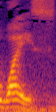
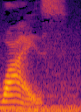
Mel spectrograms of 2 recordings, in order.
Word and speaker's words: Weis: It's actually pronounced, hang on. What is it actually pronounced? Because I just call it Weiss. It's called Wise. – Weiss, like W-I-S-E, okay. But it's W-E-I-S, so I call it Weiss.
